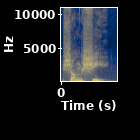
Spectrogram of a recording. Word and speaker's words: Shang-Chi: it does nothing um shang chi came out as how some people pronounce it but kevin feige pronounced it shengshi are we that we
